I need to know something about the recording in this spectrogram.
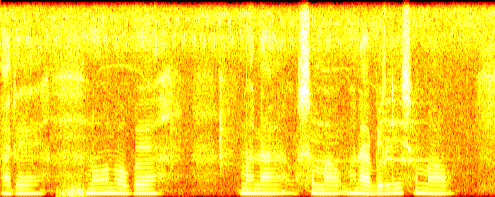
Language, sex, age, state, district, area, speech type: Bodo, female, 30-45, Assam, Baksa, rural, spontaneous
